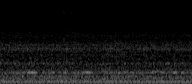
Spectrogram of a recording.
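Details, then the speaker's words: 2000 Honda Prelude SH (H22), idling low and steady with an even hum and no check engine light after the surging-idle problem was fixed. "I am excited to see this no check engine lights low idle going back to normal"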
